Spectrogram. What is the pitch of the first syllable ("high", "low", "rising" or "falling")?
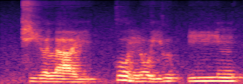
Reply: low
